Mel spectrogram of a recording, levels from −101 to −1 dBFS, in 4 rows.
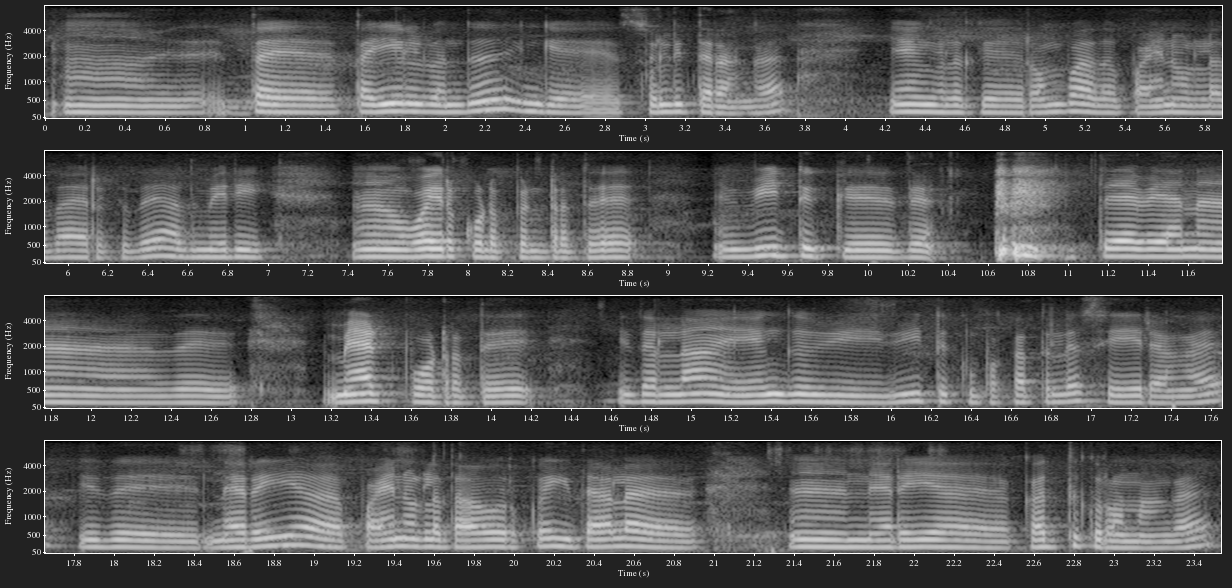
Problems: none marked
